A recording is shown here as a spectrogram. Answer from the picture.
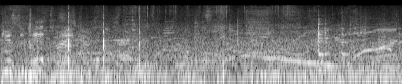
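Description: Indistinct chatter of spectators and players around a baseball field, with a couple of sharp knocks about a second in and a long falling call in the middle.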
